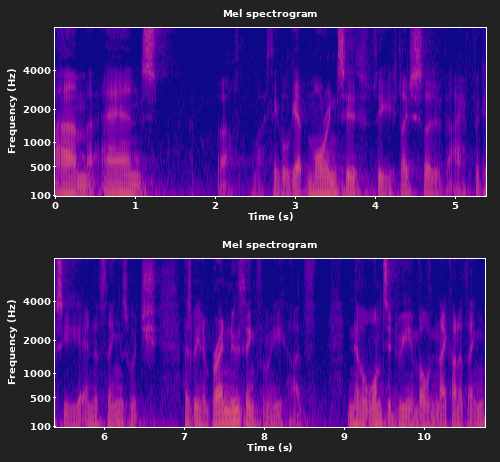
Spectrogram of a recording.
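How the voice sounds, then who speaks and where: A man speaks with an English accent at medium pitch. His pace is moderate and his intonation fairly even. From England. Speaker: clinical social worker, clinic owner. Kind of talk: panel discussion.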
